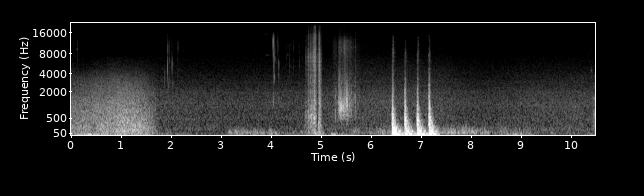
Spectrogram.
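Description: Front-door knocking in the point-and-click horror game The Last Door, set in the foggy town of Wickport: a crisp burst of four or five rapid raps, close and loud, after quieter earlier taps against a low ambient wash.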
